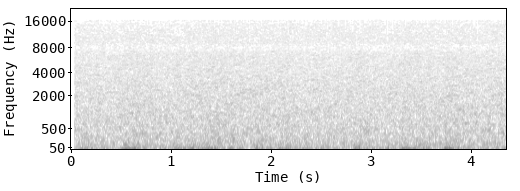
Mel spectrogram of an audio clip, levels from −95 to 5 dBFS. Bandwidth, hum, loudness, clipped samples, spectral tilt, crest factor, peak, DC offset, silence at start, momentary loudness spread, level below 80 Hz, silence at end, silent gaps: 16.5 kHz; none; -62 LUFS; under 0.1%; -2.5 dB/octave; 14 dB; -44 dBFS; under 0.1%; 0 s; 1 LU; -68 dBFS; 0 s; none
